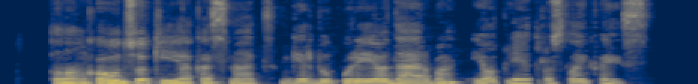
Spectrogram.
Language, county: Lithuanian, Kaunas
